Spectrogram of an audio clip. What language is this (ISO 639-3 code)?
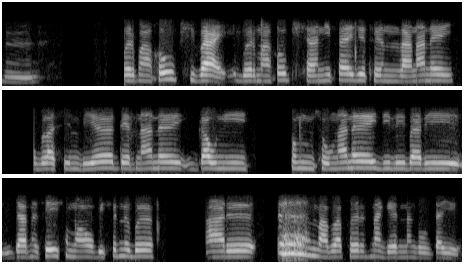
brx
